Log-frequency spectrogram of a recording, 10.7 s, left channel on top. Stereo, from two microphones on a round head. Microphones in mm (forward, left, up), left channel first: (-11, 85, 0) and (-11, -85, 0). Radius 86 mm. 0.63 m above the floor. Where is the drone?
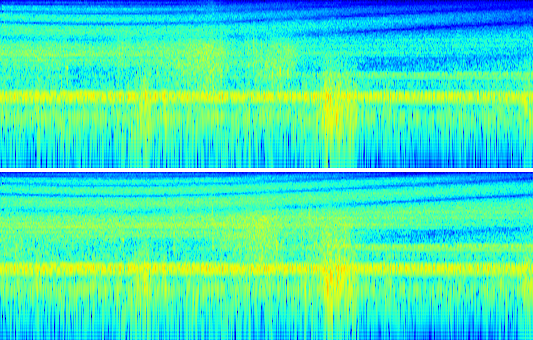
5° right (ahead or behind); by 10.7 s 80° right.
